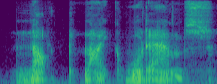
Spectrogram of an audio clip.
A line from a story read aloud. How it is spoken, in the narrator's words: she whispered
